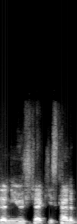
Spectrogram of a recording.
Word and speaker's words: Juszczyk: Also, and I always butcher this dude's last name, Kyle Juszczyk. – Juszczyk. – Thank you.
